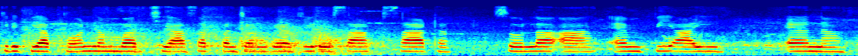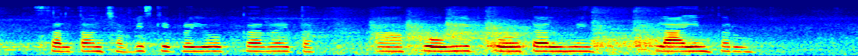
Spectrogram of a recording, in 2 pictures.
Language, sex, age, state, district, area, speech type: Maithili, female, 18-30, Bihar, Purnia, rural, read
